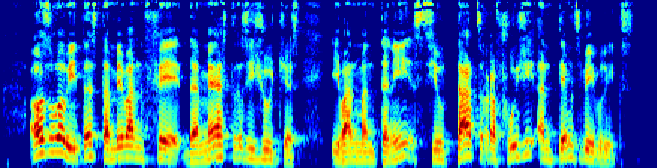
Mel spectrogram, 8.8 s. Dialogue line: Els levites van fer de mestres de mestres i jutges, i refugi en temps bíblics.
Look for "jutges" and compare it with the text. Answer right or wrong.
wrong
